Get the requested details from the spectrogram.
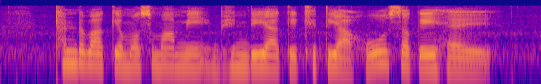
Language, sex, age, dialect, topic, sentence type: Magahi, female, 51-55, Southern, agriculture, question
